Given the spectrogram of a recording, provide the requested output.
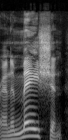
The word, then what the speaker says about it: animation: motion or emotion or animation if you have that Tio n at the end then it's probably going to be stressed right in front of that okay so how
